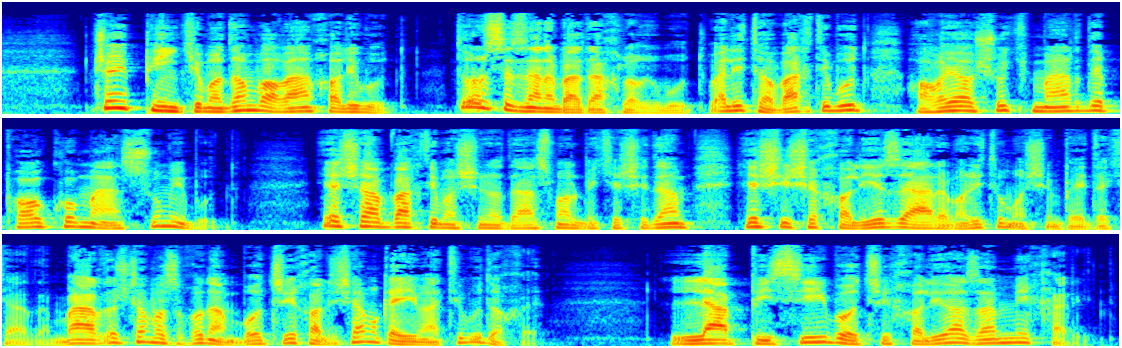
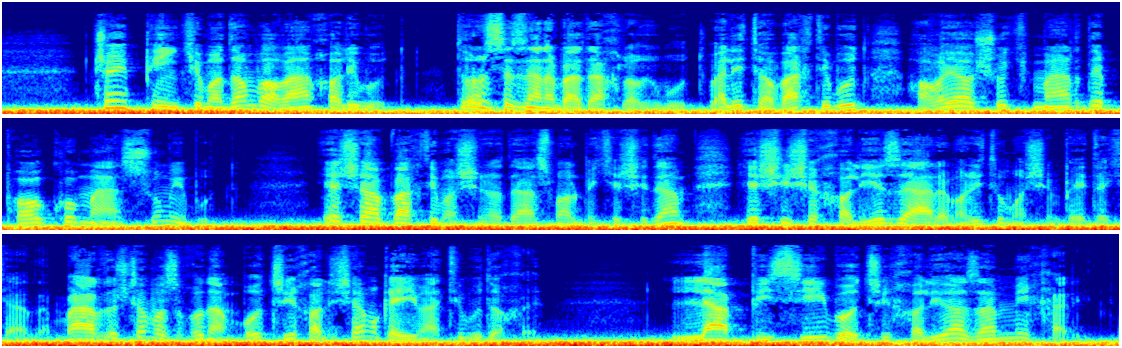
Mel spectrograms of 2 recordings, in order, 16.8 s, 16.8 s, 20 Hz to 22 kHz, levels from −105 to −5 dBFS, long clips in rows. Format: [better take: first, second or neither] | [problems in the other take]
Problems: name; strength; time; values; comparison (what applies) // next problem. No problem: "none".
first | low rumble; loud; throughout; as loud as the speech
